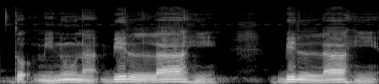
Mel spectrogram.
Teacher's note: lafaz Allah dibaca tipis atau tarkik dikarenakan sebelumnya berharokat kasroh pada huruf ba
